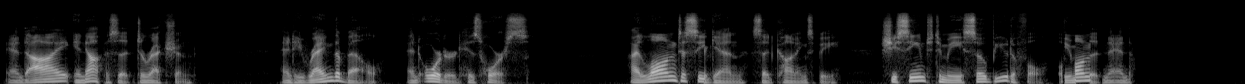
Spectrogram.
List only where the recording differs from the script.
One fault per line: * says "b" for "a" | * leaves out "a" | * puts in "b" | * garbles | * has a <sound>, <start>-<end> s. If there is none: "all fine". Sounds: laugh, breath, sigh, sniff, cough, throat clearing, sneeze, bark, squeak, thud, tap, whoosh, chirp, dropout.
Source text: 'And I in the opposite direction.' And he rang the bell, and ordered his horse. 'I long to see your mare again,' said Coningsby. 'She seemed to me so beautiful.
* leaves out "the"
* leaves out "your mare"
* garbles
